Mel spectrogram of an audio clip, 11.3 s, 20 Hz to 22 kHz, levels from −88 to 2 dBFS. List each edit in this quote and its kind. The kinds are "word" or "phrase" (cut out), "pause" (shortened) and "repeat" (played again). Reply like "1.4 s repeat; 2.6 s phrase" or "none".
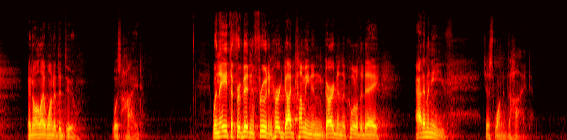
none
